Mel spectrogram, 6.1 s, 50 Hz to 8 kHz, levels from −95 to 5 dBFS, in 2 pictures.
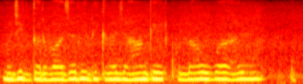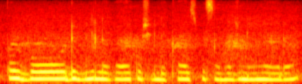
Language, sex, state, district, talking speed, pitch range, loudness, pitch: Hindi, female, Uttarakhand, Tehri Garhwal, 140 wpm, 225-245 Hz, -13 LUFS, 230 Hz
